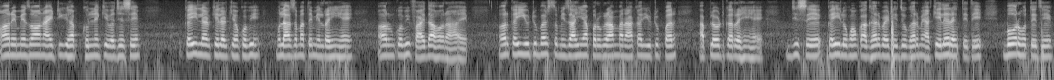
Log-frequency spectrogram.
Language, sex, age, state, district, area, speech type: Urdu, female, 30-45, Telangana, Hyderabad, urban, spontaneous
